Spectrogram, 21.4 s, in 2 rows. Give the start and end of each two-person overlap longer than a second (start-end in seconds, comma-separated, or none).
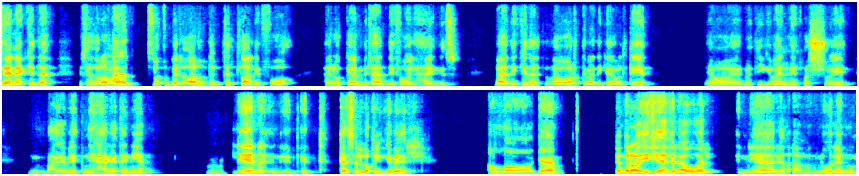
none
